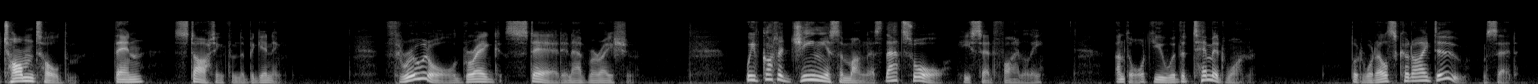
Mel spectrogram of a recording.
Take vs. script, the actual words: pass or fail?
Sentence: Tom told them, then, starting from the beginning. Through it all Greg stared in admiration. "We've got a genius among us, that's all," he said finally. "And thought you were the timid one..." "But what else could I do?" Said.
pass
